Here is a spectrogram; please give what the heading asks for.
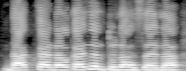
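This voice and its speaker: A woman's voice: high-pitched, steady tone, brisk. A woman voicing a stern, easily irritated young husband in a serial recap, reading his lines in a scolding tone. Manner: scolding, grumbling.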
